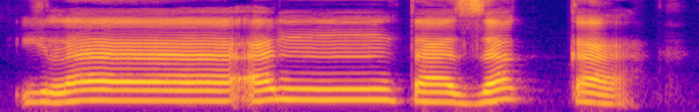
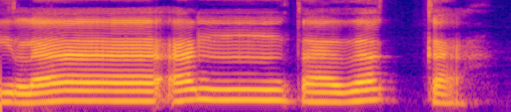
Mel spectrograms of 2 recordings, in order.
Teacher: Huruf Zai dua kali salah dibaca sebagai huruf Dza.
